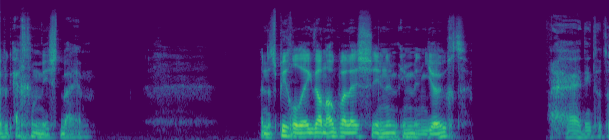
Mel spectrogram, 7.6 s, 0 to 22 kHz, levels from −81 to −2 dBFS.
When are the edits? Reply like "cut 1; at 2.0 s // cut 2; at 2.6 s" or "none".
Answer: cut 1; at 5.0 s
